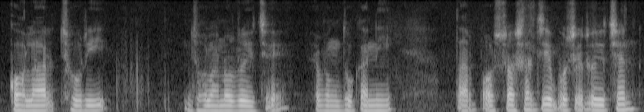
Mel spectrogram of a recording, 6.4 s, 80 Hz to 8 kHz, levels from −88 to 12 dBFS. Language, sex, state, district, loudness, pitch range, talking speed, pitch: Bengali, male, Tripura, West Tripura, -18 LUFS, 130-150 Hz, 110 wpm, 135 Hz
